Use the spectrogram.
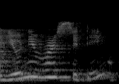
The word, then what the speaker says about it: university: If the pronunciation of E or U starts with that of U, then before that very word we will use A. See, A-U-V. Okay, so the pronunciation has started with U, and that's why we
